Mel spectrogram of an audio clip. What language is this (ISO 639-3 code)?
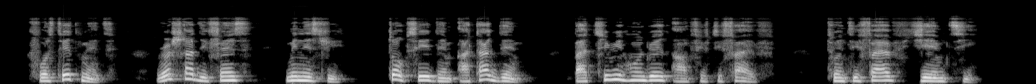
pcm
